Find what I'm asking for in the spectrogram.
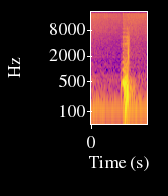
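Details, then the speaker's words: Single abrupt, short voiced gulp of one hiccup from an adult who has the hiccups while talking on a recorded conversation, over a quiet background. "Sorry, I got the hiccups. Can you hear it in the car?"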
